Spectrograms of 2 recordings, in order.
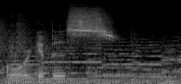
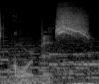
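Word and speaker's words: Gorebyss: I just realized I've been mispronouncing that name the whole time. Gorgabus. It's Gorbus.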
